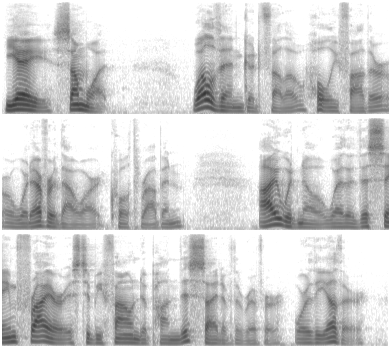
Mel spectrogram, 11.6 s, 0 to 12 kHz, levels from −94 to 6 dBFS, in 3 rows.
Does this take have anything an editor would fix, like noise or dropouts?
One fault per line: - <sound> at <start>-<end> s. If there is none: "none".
none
